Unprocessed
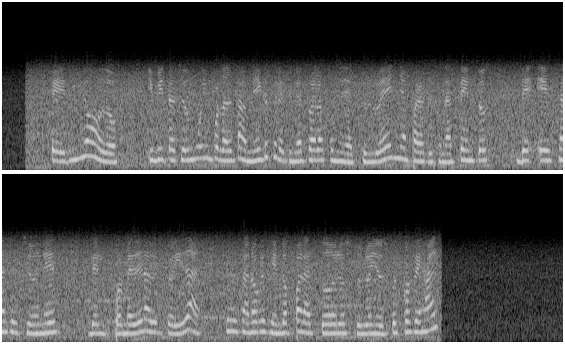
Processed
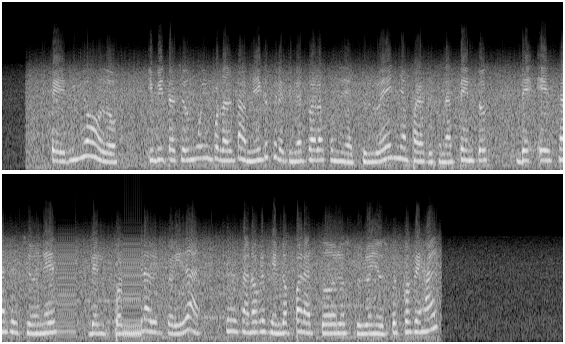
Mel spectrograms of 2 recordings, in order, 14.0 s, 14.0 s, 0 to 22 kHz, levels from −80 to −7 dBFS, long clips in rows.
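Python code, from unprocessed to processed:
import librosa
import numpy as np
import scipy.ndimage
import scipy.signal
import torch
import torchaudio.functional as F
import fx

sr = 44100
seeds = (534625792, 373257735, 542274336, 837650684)

y = fx.cheby_harmonics(x, sr, harmonics=(6, 7, 8), levels_db=(-24, -36, -42), full_scale_db=-11.0)
y = fx.buffer_glitch(y, sr, at_s=(7.7, 8.52), block=1024, repeats=9)
y = F.gain(torch.from_numpy(y), 6.0).numpy()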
